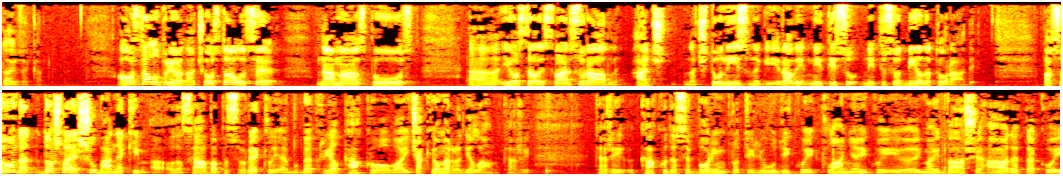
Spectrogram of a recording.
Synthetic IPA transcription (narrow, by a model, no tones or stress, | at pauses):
d̪ajuzeka̰ːt̪ | a̰o̞st̪aːlˠopɾiʋat̪naːt͡ʃiːo̞st̪aːlˠosʋe̞ | namaːz̥poːst̪ː | io̞st̪aːleːst̪ʋaːɾisuɾaːd̪ɪlihad͡ʒznaːt͡ʃi̥ːt̪oːniːsune̞ɡiːɾalinit̪isunit̪isuod̪biːjalid̪at̪o̞ːɾa̰ːd̪ḛː | pasuo̞nd̪aːd̪o̞ʃlajeʃubanekiːmo̰d̪ashaːbapasuɾe̞kliebubekɾjelkako̞oʋaːjit͡ʃakio̞meɾad̪jelˠa̰o̰nkʰaːʒḛː | kaːʒeːkako̞d̪asebo̞ɾiːmpɾo̞t̪iʋʎuːd̪iːko̞jiːkʰlˠaɲajuko̞jiːimajuːd̪ʋaːʃeɦaːd̪at̪akʰo̞jiː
